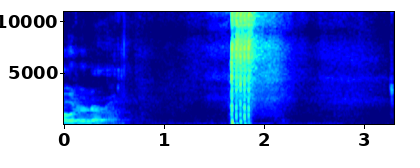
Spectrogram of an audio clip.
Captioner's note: taser crackles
